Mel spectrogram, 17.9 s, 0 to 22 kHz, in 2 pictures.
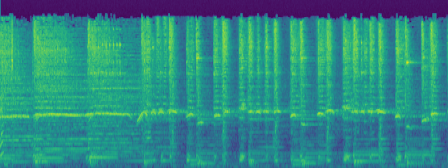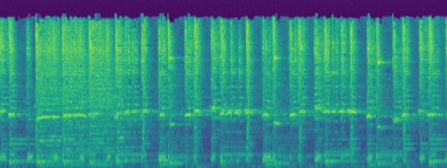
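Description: A lively 1968 French pop song intro plays loud, a bright whistle-like lead melody riding over a steady, driving beat and full band, with no singing yet.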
